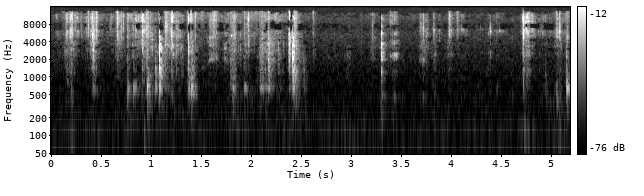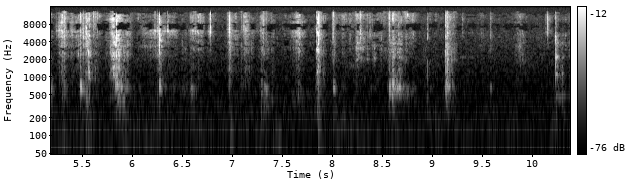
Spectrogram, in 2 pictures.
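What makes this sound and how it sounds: A solid white soap bar held in the hand is shaved and scraped with a metal utility knife blade, and the flakes fall onto a wooden surface. It makes a quiet run of quick, bright, crackly scrapes and soft ticks with very short decay, bunched in bursts with brief pauses between them.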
